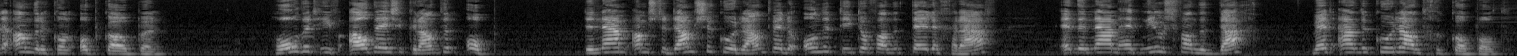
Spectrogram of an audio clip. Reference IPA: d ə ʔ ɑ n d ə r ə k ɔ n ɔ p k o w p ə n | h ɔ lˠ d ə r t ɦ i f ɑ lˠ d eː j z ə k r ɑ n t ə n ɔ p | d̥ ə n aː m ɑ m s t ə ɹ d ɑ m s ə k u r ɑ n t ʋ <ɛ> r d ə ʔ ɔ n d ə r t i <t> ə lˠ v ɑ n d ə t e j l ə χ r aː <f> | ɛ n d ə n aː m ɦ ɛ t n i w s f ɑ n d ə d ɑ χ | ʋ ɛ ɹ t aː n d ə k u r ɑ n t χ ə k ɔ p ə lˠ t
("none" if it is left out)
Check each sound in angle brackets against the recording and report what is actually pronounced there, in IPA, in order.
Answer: ɛ, t, f

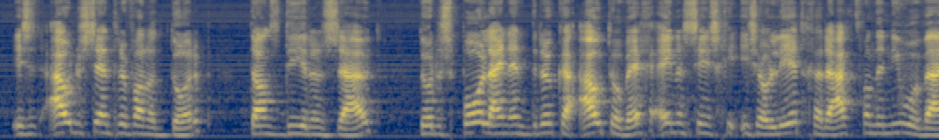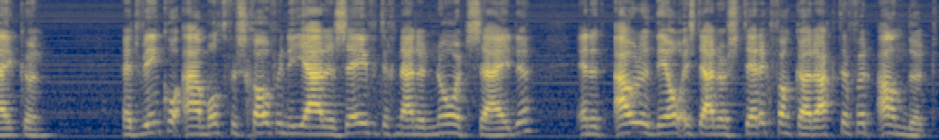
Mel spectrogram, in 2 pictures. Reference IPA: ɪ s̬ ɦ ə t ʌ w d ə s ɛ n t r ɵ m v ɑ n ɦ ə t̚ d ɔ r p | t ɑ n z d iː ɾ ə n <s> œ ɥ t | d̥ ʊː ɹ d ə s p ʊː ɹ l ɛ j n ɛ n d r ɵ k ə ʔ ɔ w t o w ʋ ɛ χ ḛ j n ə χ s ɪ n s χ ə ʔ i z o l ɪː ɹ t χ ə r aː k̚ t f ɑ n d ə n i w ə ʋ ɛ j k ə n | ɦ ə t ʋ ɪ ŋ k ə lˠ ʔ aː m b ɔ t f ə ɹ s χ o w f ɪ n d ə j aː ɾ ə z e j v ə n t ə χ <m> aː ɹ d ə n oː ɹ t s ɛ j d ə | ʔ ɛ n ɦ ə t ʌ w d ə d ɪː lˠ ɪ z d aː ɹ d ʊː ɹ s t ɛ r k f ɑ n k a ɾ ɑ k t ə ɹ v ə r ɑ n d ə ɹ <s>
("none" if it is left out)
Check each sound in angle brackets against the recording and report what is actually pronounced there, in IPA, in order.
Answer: z, n, t

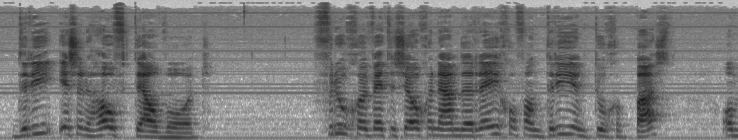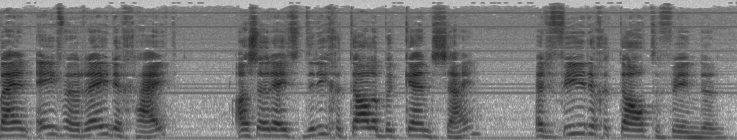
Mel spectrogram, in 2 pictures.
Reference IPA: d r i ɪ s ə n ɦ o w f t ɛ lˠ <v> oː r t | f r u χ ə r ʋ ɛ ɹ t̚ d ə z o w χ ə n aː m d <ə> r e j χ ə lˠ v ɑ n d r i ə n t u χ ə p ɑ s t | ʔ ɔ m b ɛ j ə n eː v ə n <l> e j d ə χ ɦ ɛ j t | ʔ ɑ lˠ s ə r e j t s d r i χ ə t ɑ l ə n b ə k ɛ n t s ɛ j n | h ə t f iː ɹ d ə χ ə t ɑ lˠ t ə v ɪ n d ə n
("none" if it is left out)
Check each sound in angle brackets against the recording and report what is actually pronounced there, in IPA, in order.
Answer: ʋ, ə, r

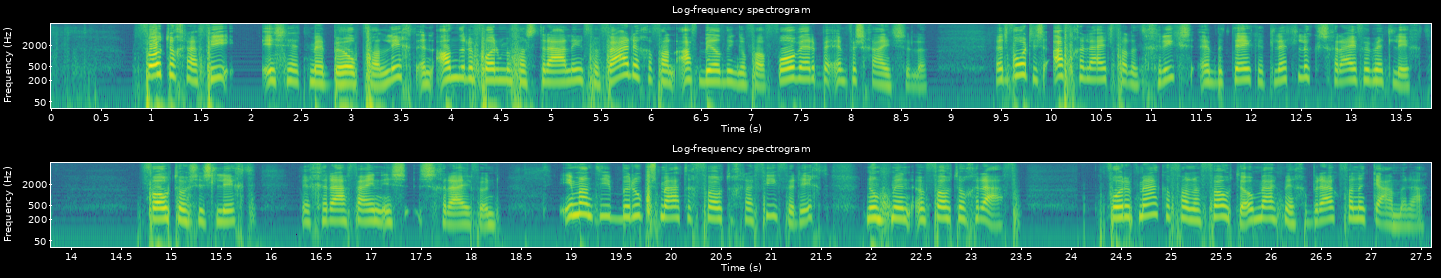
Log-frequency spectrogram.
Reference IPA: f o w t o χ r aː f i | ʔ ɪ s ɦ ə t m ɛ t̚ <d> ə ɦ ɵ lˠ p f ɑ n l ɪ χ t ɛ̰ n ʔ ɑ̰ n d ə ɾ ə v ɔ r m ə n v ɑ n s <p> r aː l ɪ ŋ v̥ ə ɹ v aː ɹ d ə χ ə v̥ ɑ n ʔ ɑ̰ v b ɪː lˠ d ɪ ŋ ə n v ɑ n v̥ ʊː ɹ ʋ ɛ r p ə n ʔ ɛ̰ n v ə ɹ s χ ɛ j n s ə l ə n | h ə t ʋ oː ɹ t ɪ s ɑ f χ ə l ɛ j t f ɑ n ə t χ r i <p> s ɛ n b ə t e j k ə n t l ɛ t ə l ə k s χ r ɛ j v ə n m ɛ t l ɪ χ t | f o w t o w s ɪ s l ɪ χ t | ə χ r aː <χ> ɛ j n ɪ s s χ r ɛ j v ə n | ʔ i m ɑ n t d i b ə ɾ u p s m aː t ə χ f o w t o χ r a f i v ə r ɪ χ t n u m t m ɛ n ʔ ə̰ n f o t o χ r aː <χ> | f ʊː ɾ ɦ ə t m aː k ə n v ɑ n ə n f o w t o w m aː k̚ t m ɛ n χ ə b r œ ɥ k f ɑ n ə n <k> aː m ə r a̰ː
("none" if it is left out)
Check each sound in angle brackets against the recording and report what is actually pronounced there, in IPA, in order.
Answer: b, t, k, f, f, k

